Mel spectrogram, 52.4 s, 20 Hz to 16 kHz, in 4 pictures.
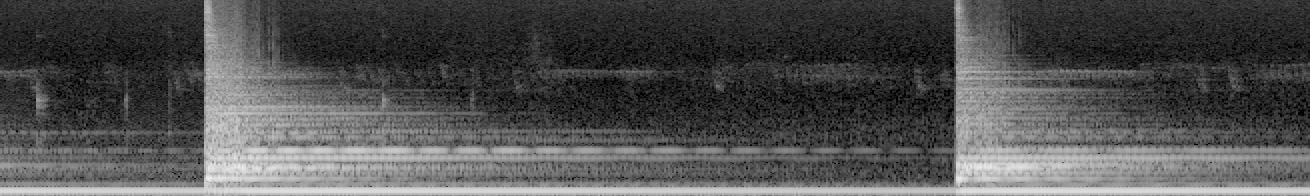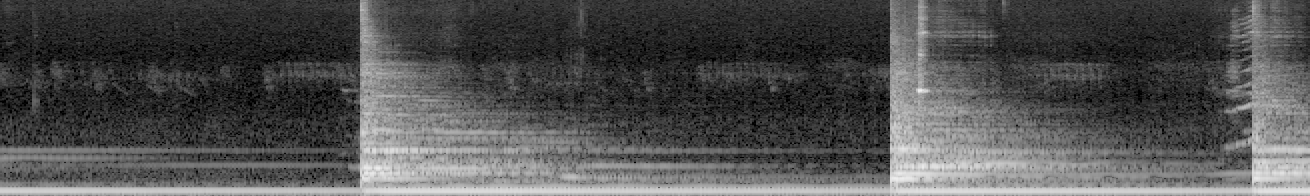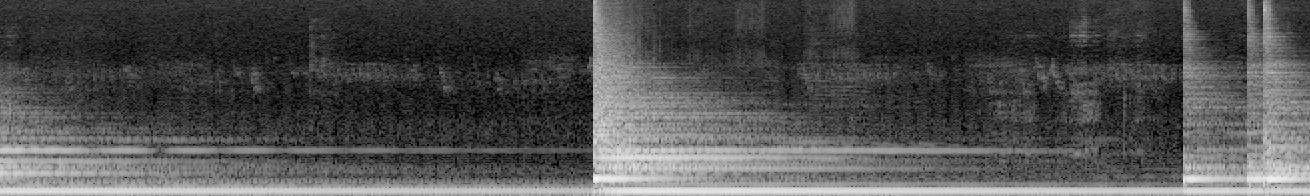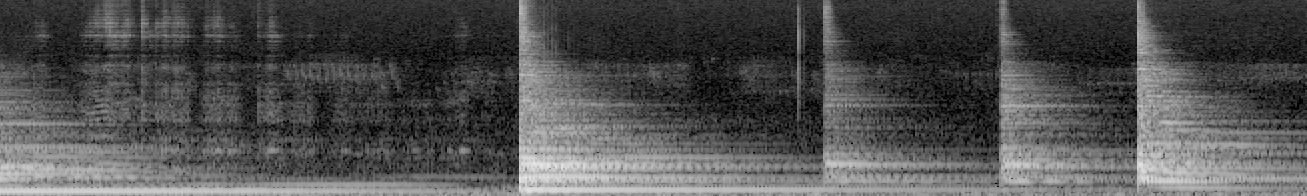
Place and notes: H2Orchester des Mobilen Musik Museums - Instrument Wassergong - temporärer Standort - VW Autostadt
weitere Informationen unter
